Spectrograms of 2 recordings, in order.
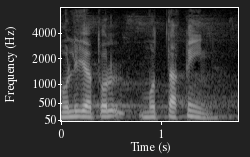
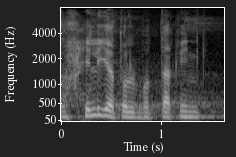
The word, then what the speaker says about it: حلیۃ المتقین: اس کو دو طرح سے تلفظ کرتے ہیں کتاب، دونوں تلفظ ٹھیک ہیں، معنی صحیح بنتا ہے، لیکن ہے میرے خیال میں وہ درست حلیۃ المتقین، بعض حلیۃ المتقین کہتے ہیں اسے۔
